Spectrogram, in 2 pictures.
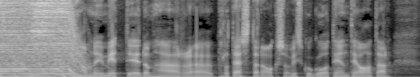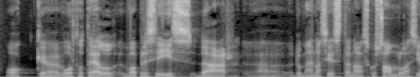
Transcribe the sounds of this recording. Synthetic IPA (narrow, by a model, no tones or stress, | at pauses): vɪɦamnajɵmɪt̪ːɪd̪ɔmɦæːɾpʰɾʊt̪ʰɛst̪əɳa̰ɔ̰ksɔ̰vɪskɵɡoːt̪ɪlɛnt̪ʰɛɑːt̪ə̰ɾ | ʔɔkvoːʈ̪hʊt̪ʰɛlːvaɾpʰɾɛsiːsd̪æ̰ɾ | d̪ɔmhæːɳasɪst̪əɳa̰skɵsamlʔa̰s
